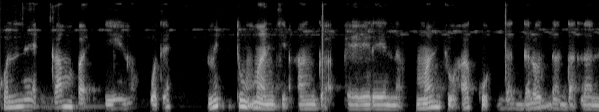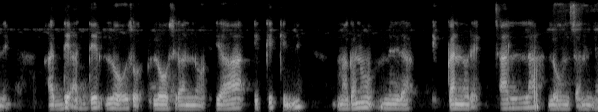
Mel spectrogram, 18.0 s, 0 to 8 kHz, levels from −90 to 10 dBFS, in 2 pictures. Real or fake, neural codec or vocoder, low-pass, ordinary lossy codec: real; none; 7.2 kHz; Opus, 24 kbps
